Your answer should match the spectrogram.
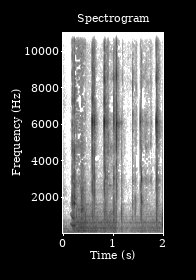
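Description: A metal tuna can and a spoon tapping and scraping against a glass mixing bowl as canned tuna is emptied into it: a string of light, sharp clinks.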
